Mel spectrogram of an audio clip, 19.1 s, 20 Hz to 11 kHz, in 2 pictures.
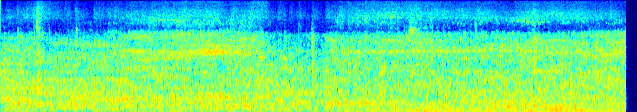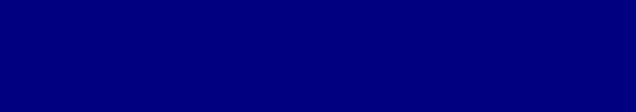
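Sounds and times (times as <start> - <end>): road and engine rumble inside car: 0.0 - 9.4.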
